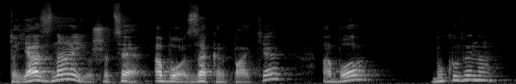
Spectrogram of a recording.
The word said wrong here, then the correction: Буковина: Буковина. Буковина, перепрошую. Буковина. Я знаю. З наголосом має вічну проблему.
